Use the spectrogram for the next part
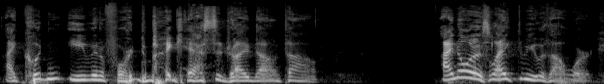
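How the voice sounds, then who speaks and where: A man's voice: high voice, lively intonation, normal speed, gravelly, slightly rough. A middle-aged man from North Dakota, giving emotional, plain-spoken testimony as a landowner at a public hearing.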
